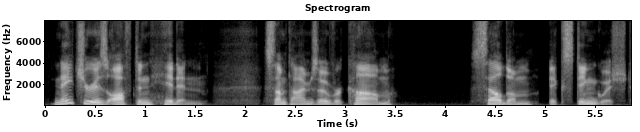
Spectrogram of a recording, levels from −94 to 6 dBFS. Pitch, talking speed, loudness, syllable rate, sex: 125 Hz, 80 wpm, -21 LUFS, 5.0 syllables/s, male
